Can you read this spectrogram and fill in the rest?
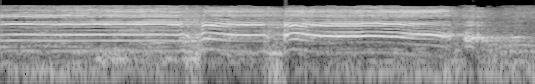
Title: تقليد طفل بطريقة مضحكة وعجيبة a guy imitates a baby's cry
